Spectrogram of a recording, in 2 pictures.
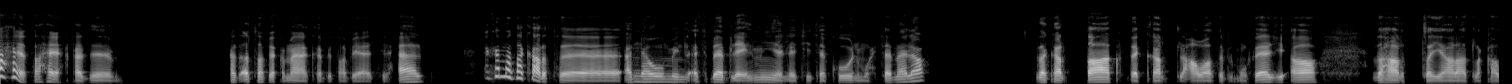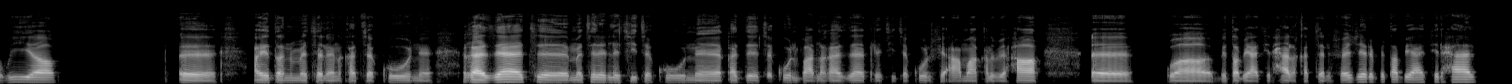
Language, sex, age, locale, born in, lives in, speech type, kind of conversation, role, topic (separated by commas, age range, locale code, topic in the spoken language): Arabic, male, 20-24, ar-MA, Morocco, France, conversation, unstructured, none, إيه هي نظريتك عن سبب اختفاء السفن في مثلث برمودا؟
